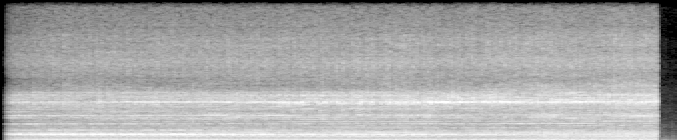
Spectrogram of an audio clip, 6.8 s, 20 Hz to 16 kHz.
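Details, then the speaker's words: 2020 Chevy Silverado 5.3 V8 at about 54,000 miles with electric power steering; sudden-onset steady high whine over the engine that rises with rpm, caused by a failing idler pulley bearing. "2020 Chevy Silverado had kind of a quick onset of a whining noise. I believe we're at 54,000 miles. I don't know if you can hear that or not, but it definitely gets louder, higher the RPM."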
